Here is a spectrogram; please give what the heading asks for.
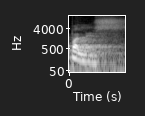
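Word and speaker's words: polish: Repeat होते हैं, उनमें सिर्फ एक वर्ड है पलिश, क्योंकि वो ज़्यादातर वो देता है जो अक्सर हमारे यहाँ गलत बोला जाता है। तो correct pronunciation is द पलिश।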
